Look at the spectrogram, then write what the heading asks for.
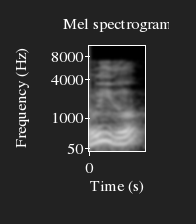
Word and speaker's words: oído: acento de hiato en el caso de oído vemos que tenemos tres sílabas o y dos el acento nos indica que aquí no hay un diptongo que hay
